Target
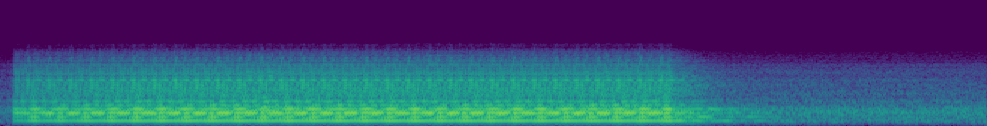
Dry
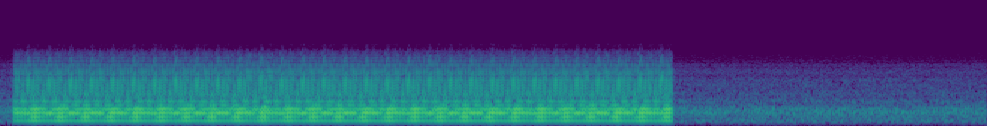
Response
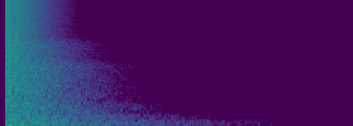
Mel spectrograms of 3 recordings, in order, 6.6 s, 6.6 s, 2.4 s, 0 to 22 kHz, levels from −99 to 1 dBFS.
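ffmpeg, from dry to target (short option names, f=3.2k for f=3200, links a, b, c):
-filter_complex "[0:a]dynaudnorm=f=470:g=3:m=5dB,asplit=2[a][b];[1:a]atrim=start_sample=2205,adelay=37[c];[b][c]afir=irnorm=-1:irlink=0,volume=-12.5dB[d];[a][d]amix=inputs=2:normalize=0"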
